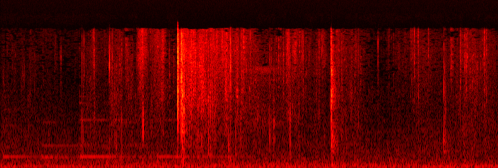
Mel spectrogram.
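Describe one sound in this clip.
Footsteps land on stone.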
